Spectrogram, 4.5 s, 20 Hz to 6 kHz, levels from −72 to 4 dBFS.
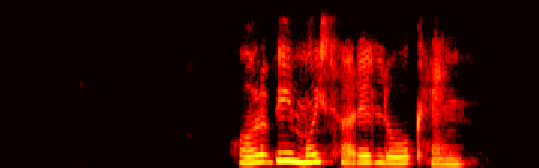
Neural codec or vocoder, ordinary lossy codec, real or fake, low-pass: vocoder, 22.05 kHz, 80 mel bands, Vocos; Opus, 24 kbps; fake; 5.4 kHz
